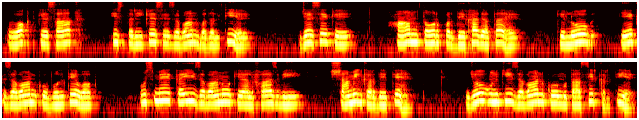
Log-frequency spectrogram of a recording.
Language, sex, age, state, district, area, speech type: Urdu, male, 30-45, Bihar, East Champaran, rural, spontaneous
